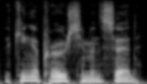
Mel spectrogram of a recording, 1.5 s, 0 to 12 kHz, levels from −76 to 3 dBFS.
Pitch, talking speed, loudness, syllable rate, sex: 110 Hz, 245 wpm, -15 LUFS, 5.6 syllables/s, male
